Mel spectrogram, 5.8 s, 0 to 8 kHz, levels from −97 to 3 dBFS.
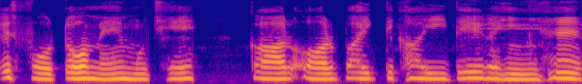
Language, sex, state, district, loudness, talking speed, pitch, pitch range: Hindi, female, Madhya Pradesh, Katni, -20 LUFS, 115 wpm, 205 Hz, 195-215 Hz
